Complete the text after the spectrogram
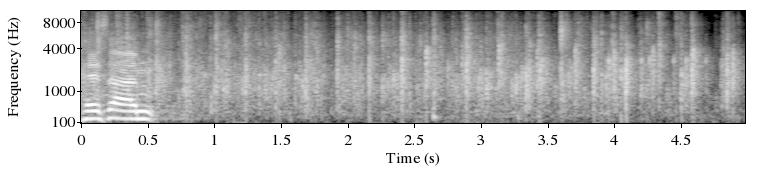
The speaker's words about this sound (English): I couldn't be more thrilled to welcome Richard Holloway back into our fold. A round of applause for this amazing, amazing man.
